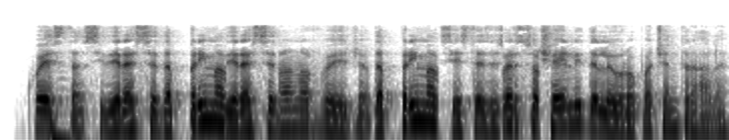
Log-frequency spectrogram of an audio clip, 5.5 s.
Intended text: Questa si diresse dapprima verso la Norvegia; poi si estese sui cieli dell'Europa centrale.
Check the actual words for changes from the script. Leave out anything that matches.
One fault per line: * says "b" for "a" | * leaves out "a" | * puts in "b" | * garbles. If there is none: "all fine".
* says "diresse" for "verso"
* says "dapprima" for "poi"
* says "verso" for "sui"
